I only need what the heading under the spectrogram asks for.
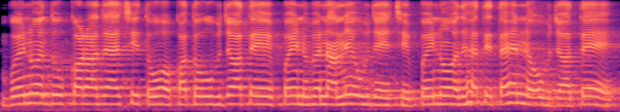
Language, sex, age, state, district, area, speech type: Maithili, female, 60+, Bihar, Madhubani, rural, spontaneous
